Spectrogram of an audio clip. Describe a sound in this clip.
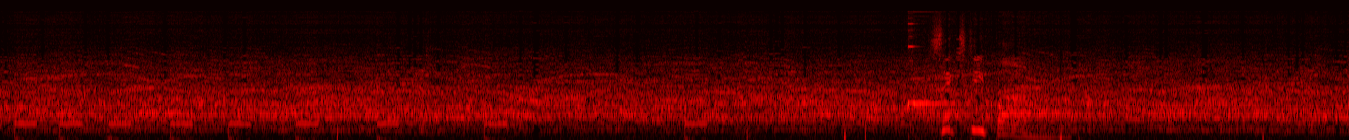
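A crowd cheers and applauds steadily.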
